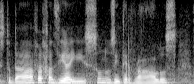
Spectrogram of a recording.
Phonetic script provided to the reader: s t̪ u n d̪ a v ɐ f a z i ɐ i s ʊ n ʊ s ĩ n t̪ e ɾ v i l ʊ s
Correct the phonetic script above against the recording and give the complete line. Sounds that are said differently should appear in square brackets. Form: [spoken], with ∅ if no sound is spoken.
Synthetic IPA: s t̪ u [∅] d̪ a v ɐ f a z i ɐ i s ʊ n ʊ [z] ĩ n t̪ e ɾ v [a] l ʊ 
